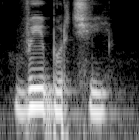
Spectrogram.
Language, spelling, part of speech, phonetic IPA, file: Ukrainian, виборчий, adjective, [ˈʋɪbɔrt͡ʃei̯], Uk-виборчий.ogg
- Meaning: electoral, election (attributive)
